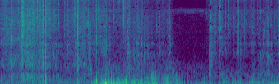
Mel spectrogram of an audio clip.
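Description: Aluminium foil crinkling, crackling and tearing as a knife blade cuts open a foil-wrapped fire-roasted crab, busiest in the first two and a half seconds, then sparser. A dull thump about a second and a half in.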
